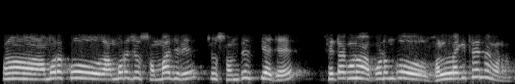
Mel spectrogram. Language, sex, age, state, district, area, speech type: Odia, male, 18-30, Odisha, Balangir, urban, conversation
